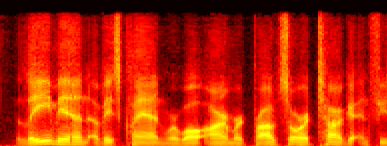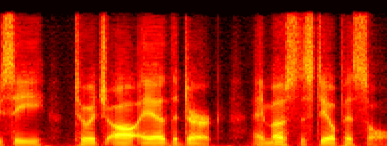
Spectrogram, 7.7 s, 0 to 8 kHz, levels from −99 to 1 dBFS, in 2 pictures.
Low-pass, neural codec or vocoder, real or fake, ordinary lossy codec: 7.2 kHz; codec, 16 kHz, 0.2 kbps, FocalCodec; fake; MP3, 64 kbps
